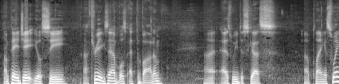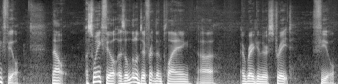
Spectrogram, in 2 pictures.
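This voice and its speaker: Lowish-voiced man teaching jazz guitar. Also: animated, darkish tone. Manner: patient, explanatory, counts beats aloud slowly. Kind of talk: instructional video lesson. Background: guitar playing between explanations.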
